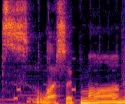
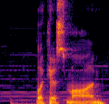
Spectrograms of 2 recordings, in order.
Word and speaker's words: Lekismon: I guess we could also, could we fit Lesikmon? Is that how you say it? Lekismon.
